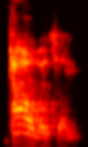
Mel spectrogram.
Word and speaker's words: Taoism: idolatry third Confucianism fourth Taoism or some people pronounce it as tau ISM and fifth Mahayana Buddhism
